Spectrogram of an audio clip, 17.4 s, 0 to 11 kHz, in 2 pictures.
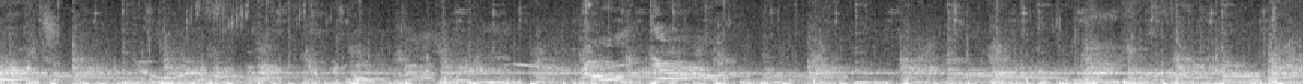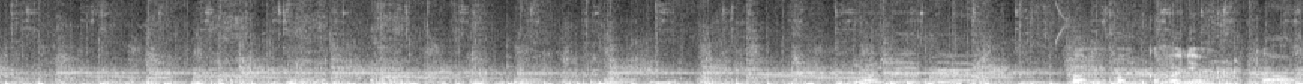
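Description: A horse galloping in the video game Red Dead Redemption 2, rapid rhythmic hoofbeats running steadily under someone talking and game music.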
